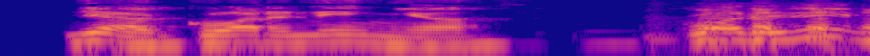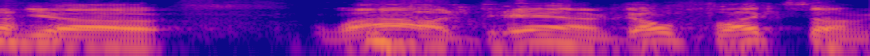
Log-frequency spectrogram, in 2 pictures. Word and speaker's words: Guadagnino: Nick, can you pronounce his last name? Yeah, Guadagnino. Wow, damn! Don't flex on me like that. He had that Luca one already teed up, Guadagnino, ready to go.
